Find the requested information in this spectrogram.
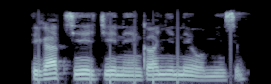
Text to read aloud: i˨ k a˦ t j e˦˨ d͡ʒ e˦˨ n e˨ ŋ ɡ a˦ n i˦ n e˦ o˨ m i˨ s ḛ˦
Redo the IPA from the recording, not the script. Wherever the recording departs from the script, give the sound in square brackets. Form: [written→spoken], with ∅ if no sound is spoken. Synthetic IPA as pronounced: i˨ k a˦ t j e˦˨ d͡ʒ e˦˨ n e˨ ŋ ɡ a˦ [n→ɲ] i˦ n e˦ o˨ m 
